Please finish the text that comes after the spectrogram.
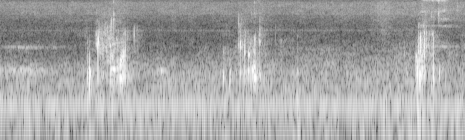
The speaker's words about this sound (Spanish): Así que, de verdad, Venezuela y a quien no le gusta una Cuba libre, aunque ahorita no estoy tomando Cuba libre, estoy tomando es agua.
